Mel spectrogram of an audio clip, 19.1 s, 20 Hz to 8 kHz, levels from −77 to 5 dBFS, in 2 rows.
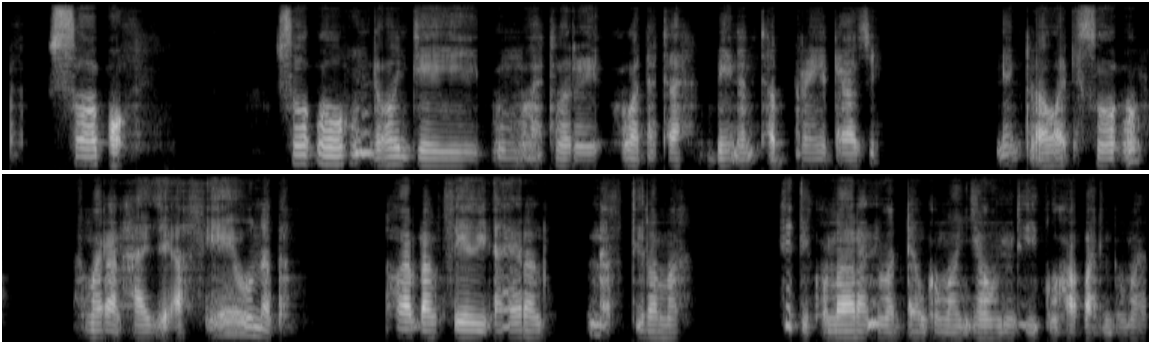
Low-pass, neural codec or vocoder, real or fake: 7.2 kHz; codec, 24 kHz, 1 kbps, SNAC; fake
